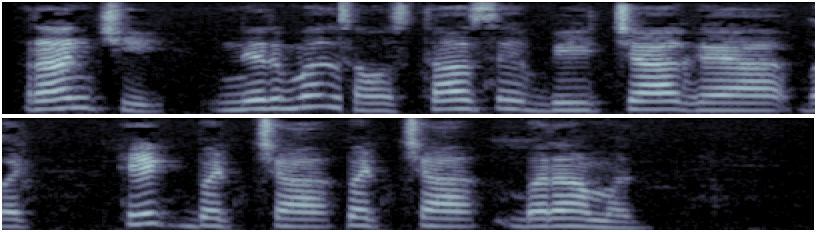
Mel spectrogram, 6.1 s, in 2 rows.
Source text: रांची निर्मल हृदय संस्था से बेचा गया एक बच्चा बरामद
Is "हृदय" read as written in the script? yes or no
no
